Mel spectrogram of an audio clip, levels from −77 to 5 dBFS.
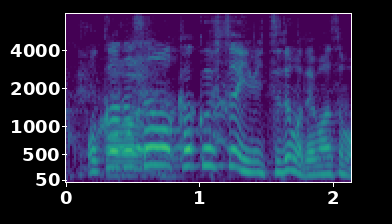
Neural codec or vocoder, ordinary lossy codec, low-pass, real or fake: none; none; none; real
